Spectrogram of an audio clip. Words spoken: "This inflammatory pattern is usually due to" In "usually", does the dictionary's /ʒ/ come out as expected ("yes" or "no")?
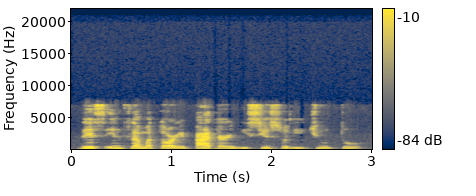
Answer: no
